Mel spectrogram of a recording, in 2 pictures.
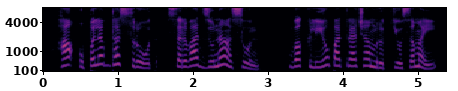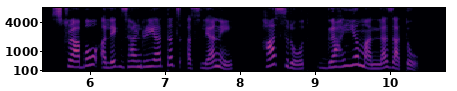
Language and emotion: Marathi, neutral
